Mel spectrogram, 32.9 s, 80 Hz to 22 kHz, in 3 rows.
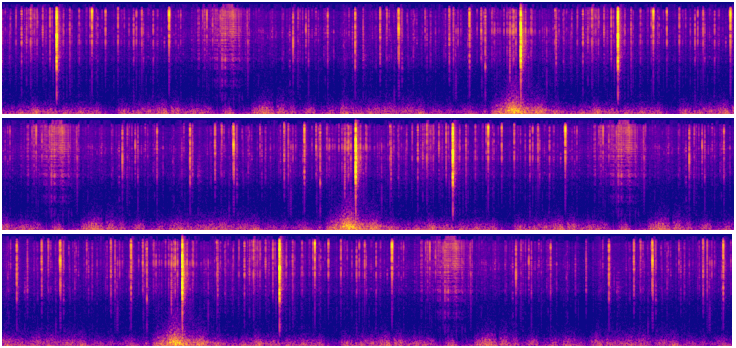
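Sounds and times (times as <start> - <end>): campfire crackling and popping: 0.0 - 32.9
flames flaring: 0.0 - 32.9.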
